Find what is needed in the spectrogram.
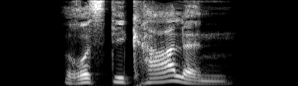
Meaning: inflection of rustikal: 1. strong genitive masculine/neuter singular 2. weak/mixed genitive/dative all-gender singular 3. strong/weak/mixed accusative masculine singular 4. strong dative plural
- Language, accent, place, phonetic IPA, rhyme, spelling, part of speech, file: German, Germany, Berlin, [ʁʊstiˈkaːlən], -aːlən, rustikalen, adjective, De-rustikalen.ogg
